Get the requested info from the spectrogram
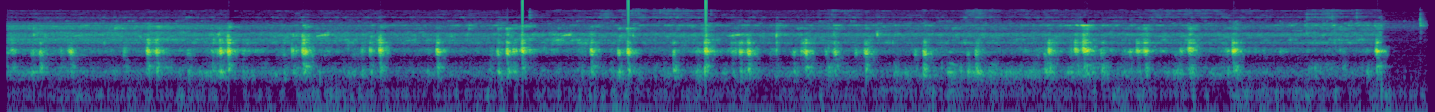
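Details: Wood frog (Lithobates sylvaticus) chorus: hoarse, duck-like clucks repeated in quick irregular bursts.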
